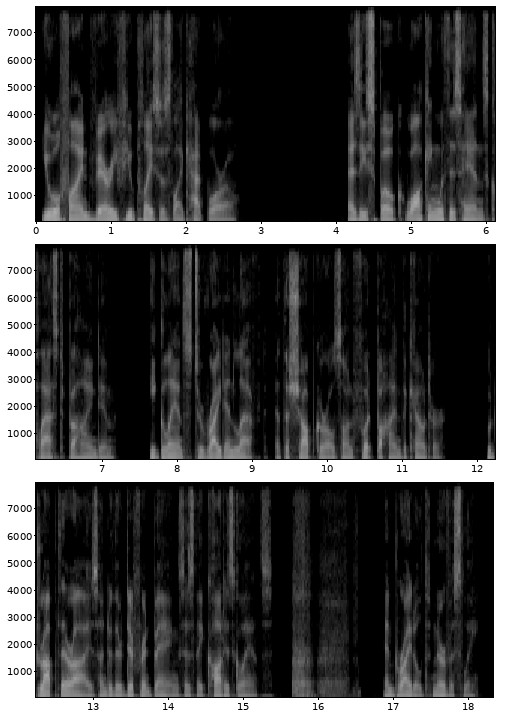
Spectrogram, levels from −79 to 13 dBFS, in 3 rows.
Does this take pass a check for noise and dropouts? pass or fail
fail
